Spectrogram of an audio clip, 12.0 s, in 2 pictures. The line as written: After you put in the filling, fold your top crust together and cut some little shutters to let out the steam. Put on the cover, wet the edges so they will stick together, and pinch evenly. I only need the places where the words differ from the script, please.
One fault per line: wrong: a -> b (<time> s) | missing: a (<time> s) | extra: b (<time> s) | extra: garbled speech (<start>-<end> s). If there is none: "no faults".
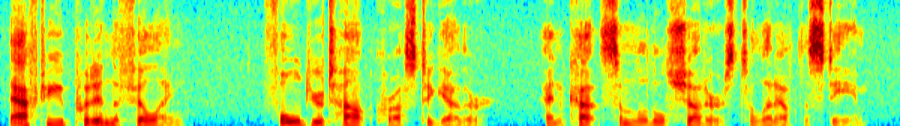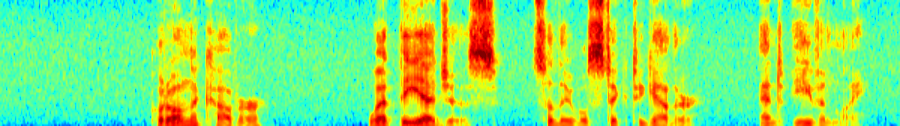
missing: pinch (11.2 s)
